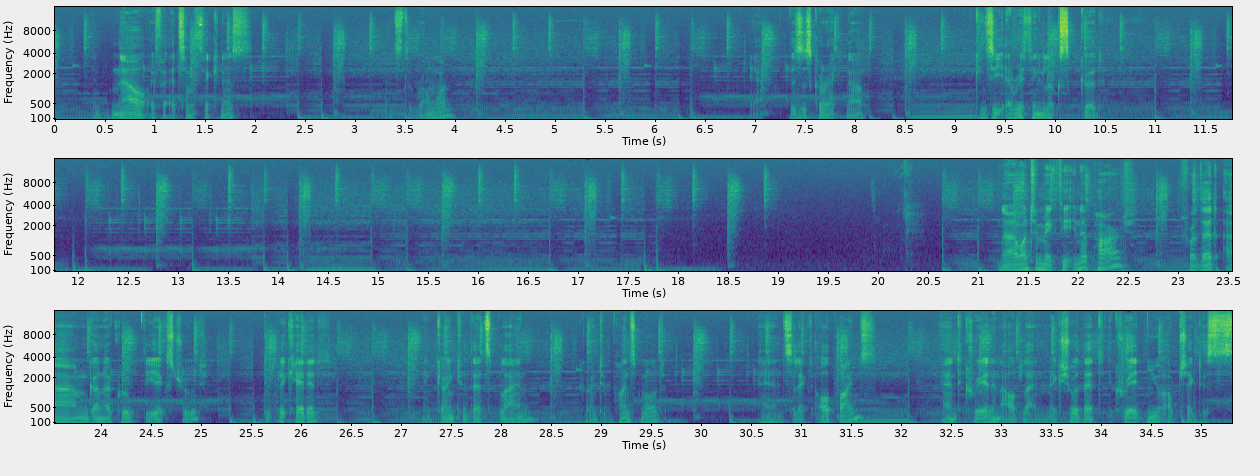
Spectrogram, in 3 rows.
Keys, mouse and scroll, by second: 4.2 KP_0, 4.4 Return, 6.4-10.0 drag, 10.4 alt+click, 12.4 click, 13.8 alt+click, 14.5 alt+click, 17.6 alt+middle click, 18.0 alt+right click, 18.7 alt+middle click, 21.3 click, 23.0 alt+g, 23.7 click, 24.9 ctrl+click, 26.3 click, 29.0 alt+right click, 29.7 alt+click, 31.5 ctrl+a, 32.6 right click, 34.3-35.3 drag.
